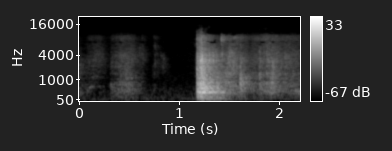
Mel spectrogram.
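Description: Paper mailer envelope being handled, rustling and crinkling, starting suddenly about halfway through. A single spoken word lands with it.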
